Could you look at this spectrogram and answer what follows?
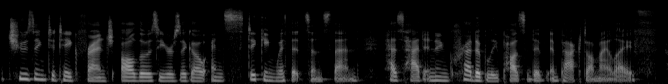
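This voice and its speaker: A woman's voice: on the low side, vocal fry. A woman in her forties with an American accent, a language teacher talking candidly and with self-deprecating humor in a casual vlog. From United States. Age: 40s. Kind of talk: casual reflective vlog talk.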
